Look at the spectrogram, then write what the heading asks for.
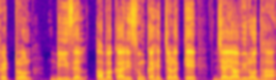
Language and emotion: Kannada, neutral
